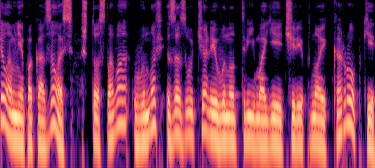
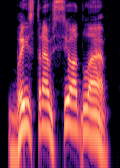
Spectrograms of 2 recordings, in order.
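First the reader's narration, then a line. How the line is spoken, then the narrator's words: Barked. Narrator (Russian): рявкнул Бернард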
